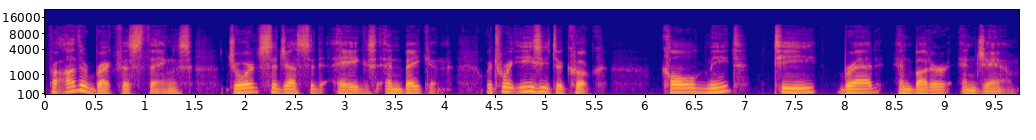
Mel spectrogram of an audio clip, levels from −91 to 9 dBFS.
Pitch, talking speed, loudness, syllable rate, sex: 130 Hz, 135 wpm, -17 LUFS, 4.1 syllables/s, male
